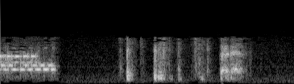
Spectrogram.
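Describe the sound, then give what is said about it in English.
A telephone, just repaired by AT&T, rings with a steady, tonal electronic trill, thin and band-limited. After a short pause come several choppy, buzzy bursts of the same tinny quality. “Well, I guess my phone is finally fixed.”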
